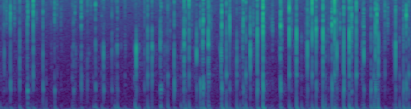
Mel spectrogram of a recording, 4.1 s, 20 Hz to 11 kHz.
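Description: Long nails tap rapidly on the matte glass back of an iPhone 12 Pro, with its Apple logo and steel frame, while it is held sideways in both hands. The result is a fast, continuous stream of dry, clicky taps, each with a low thump and a bright tick that stops almost instantly.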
